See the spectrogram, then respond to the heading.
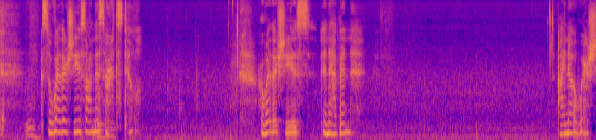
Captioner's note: snorts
